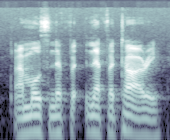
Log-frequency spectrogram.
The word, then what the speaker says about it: Ahmose Nefertari: Goro, you corrected me if I pronounced her name wrong. Excuse me. Ahmose Nefertari.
